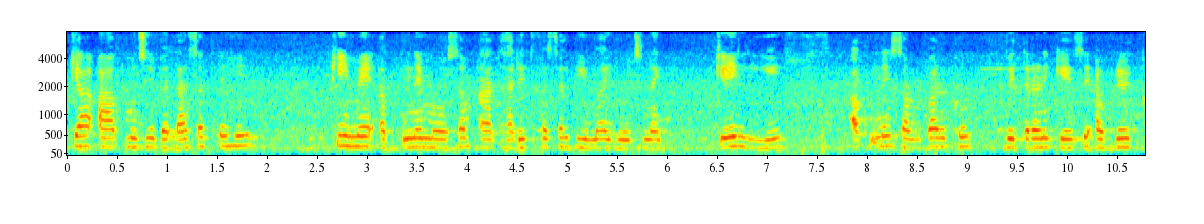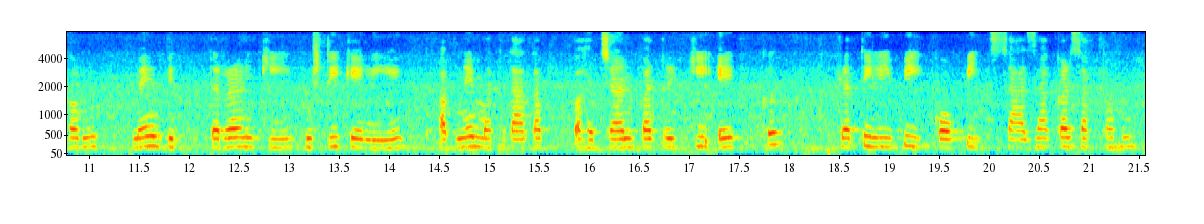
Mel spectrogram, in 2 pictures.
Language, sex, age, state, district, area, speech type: Hindi, female, 18-30, Madhya Pradesh, Harda, rural, read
